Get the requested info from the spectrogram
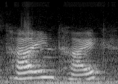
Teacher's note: Tha is a dental belonging to type interdental. It is a fricative because it is pronounced by the tip of the tongue coming between the teeth. It is a fricative, so the air flows out with friction.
